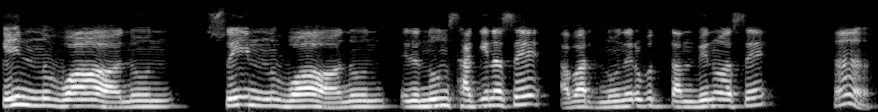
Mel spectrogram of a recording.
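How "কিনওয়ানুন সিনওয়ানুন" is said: slow, drawn-out tajweed recitation; Quran recitation. Shown as a demonstration. Teacher recites examples to students in slow tajweed. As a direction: chant each word slowly like a Quran reciter. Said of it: "যেমন কি?".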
